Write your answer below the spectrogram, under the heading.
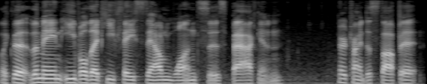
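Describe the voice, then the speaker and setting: A man from the United States whose first language is Spanish, giving halting, filler-heavy casual commentary while streaming a game playthrough. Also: mid-range voice, level tone, creaky, fairly bright tone, no room sound. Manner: halting, full of fillers and restarts. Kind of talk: casual let's-play commentary.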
